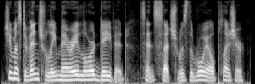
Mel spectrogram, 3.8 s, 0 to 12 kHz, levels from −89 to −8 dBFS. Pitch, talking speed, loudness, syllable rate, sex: 170 Hz, 190 wpm, -16 LUFS, 5.7 syllables/s, female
